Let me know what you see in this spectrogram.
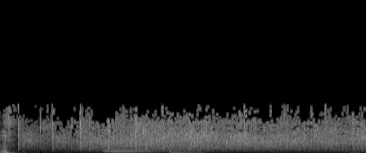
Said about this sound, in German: Manchmal kriege ich, ah okay, bitteschön, dann großer Applaus.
